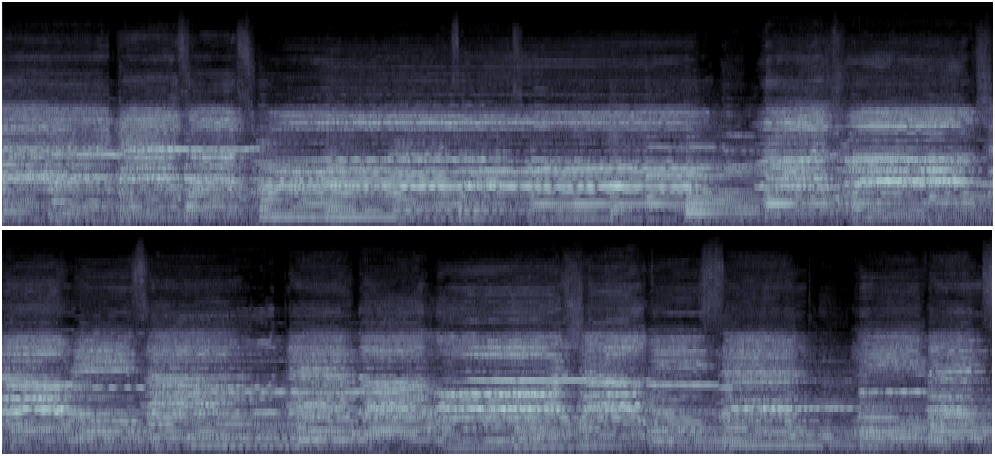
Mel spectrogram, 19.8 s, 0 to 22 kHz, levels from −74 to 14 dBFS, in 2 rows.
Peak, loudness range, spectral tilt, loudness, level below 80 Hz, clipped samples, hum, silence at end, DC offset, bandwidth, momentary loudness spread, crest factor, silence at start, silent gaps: -2 dBFS; 3 LU; -4 dB/octave; -17 LUFS; -50 dBFS; under 0.1%; none; 0 s; under 0.1%; 18 kHz; 8 LU; 16 dB; 0 s; none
